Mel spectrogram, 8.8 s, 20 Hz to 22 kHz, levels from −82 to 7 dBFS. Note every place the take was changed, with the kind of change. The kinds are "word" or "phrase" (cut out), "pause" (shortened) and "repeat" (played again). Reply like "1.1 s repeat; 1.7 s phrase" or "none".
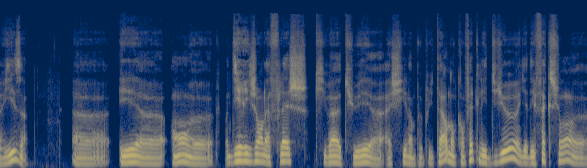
3.3 s pause; 4.7 s word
